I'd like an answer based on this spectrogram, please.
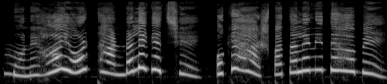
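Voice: very high-pitched, animated, moderate pace. A performer voicing a playful, earnest small child with a chirpy way of talking in a children's cartoon.

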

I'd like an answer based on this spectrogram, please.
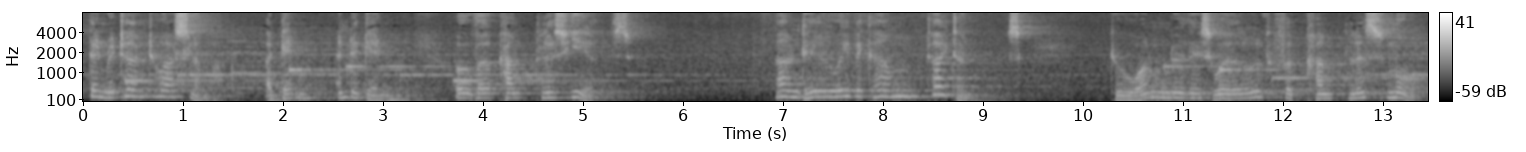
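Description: A man playing an ancient, weary, grandfatherly titan who muses in a brooding, deliberate way in a game cutscene. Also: high-pitched, big pitch swings, exaggerated voice. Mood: bitter, weary. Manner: brooding, slow and deliberate, philosophical. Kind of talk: dramatic game cutscene acting. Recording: echoey with long reverb, music behind.

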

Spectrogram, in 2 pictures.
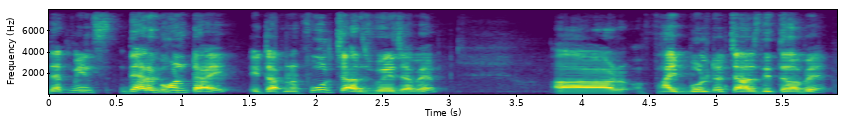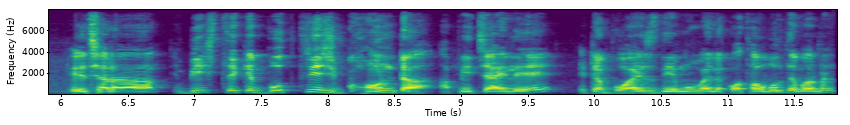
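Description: A man with a Bangladeshi accent and a fairly high voice presents a product in a casual unboxing style. He drops English phrases into his explanations. The recording sounds a little dull and lo-fi. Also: a little mellow. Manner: mixes English words and phrases into his talk. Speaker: product reviewer and video host.

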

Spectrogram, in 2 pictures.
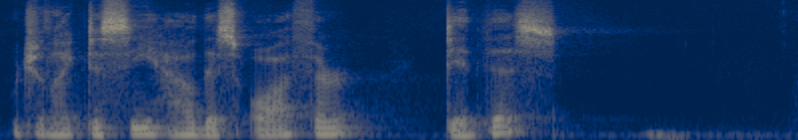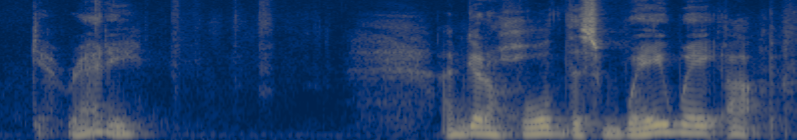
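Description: An older woman reading a picture book aloud to children, animated and exclamatory, asking the young listener questions as she goes. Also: low voice, measured pace, vocal fry, long pauses, slightly rough.

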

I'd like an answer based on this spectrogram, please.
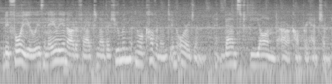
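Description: A woman's voice: low-pitched, normal speed, dull audio, lightly acted. A woman playing a stern older scientist in a game cutscene, speaking formally and precisely. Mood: commanding. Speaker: scientist character. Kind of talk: dramatic video game cutscene acting. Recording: game soundtrack music behind.

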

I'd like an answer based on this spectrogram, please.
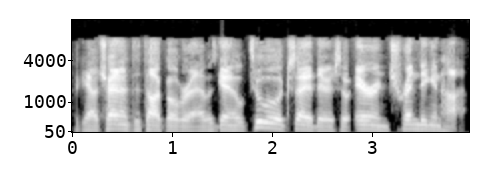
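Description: A man's voice: mid-range voice, very fast, a bit bright, clear, resonant tone, no room sound. A man hosting a casual screen-share tutorial in a chatty way, with joking asides. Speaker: tutorial video host.

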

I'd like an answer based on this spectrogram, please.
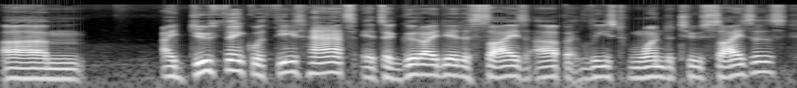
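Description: A man's voice: lowish voice, measured pace, a little mellow, dry recording. A man in his forties with an American accent gives a casual, conversational gear review outdoors in a backyard.

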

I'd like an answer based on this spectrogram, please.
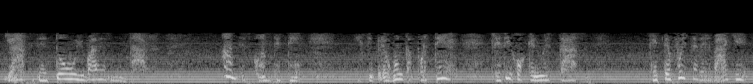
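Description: A woman's voice: medium pitch, lively intonation, moderate pace, very noisy, close to an everyday voice. An actress playing an anxious, protective country mother with a Mexican accent in an old radio soap opera. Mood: worried, evasive. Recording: tinny vintage radio recording with loud music.

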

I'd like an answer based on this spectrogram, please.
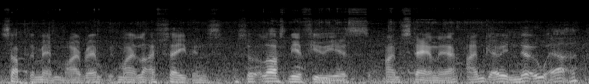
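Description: A man's voice: lowish voice, moderate pace. Older man vlogging on a noisy street. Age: older, late sixties or above. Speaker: live-streaming city walk vlogger. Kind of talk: casual rambling chat to viewers while walking. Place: outdoors on busy city streets. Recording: clear street and traffic noise. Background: urban street ambience, vehicles.

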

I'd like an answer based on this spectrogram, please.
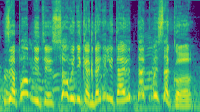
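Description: An actor voicing an excitable, cheeky small male bird sidekick in a dubbed cartoon, with a shrill, jokey manner. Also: fairly quick, exaggerated voice. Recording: cartoon soundtrack with loud music.

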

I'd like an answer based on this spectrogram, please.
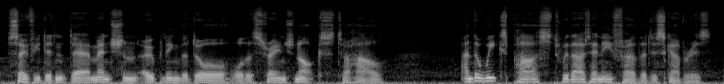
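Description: An actor playing a wry storybook narrator, relishing each descriptive word in scripted radio drama narration. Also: male voice, fairly low pitch, moderate pace, faint music behind, natural voice.

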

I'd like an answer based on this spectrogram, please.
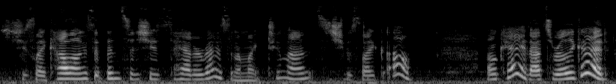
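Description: A woman's voice: a little high, lively intonation, normal speed, a little hiss or hum, low-quality recording. Chatty woman vlogging from her car. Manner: chatty, acts out quoted voices animatedly. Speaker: family vlogger. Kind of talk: casual vlog talk to camera. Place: parked car, daytime. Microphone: phone camera held close.

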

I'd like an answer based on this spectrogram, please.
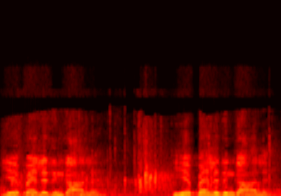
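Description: A man's voice: sits high, expressive, fairly quick, long reverb tail, music in the background, crowd noise. A man in his thirties on a TV stage, telling a wry story and singing snatches of songs. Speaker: guest judge. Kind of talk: casual chat on a TV show. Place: TV studio stage. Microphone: handheld mic.

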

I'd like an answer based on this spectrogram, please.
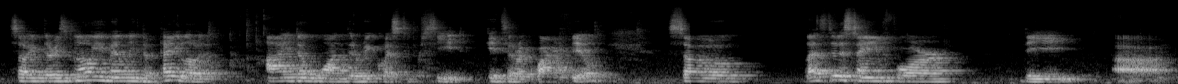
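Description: A man's voice: medium pitch, darkish tone, distant mic, slight background noise. Italian man thinking aloud in echo. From Italy. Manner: chatty, thinks aloud while typing. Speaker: cloud developer presenter. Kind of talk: live coding demo.

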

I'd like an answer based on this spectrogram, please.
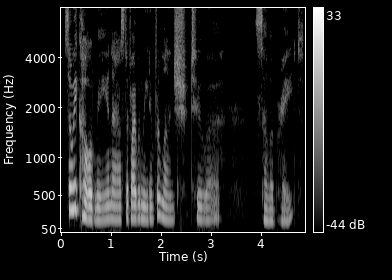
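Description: A woman performs a mysterious, alluring stage actress in an audio play. Her voice is on the low side, poised and dramatic. The sound is dry and close. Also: normal speed, darkish tone, dry recording. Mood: wistful, confiding.

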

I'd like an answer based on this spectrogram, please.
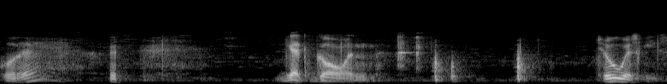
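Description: A slow, jeering cowhand bully. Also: male voice, low voice, big pitch swings, exaggerated voice. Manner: jeering, drawn-out. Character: taunting cowhand bully, adult man, cocky and mean. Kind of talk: 1950s radio acting. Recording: muffled, noisy old radio recording.

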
